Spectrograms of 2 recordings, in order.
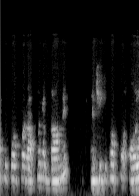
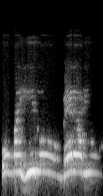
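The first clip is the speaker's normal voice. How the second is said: a frightened plea, pitched up and slowed on the hero line; desperate shout for help; 6 semitones higher than usual. A narrator's reading. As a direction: cry out to Ram as she is carried away. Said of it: "Sita was shouting".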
